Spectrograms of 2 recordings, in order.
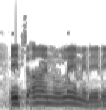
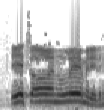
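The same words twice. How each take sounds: First: Said in the usual way. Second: It's unlimited, louder and slow; It's unlimited, declared louder at a slow pace; emphatic repeat. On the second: Shown as a demonstration.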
